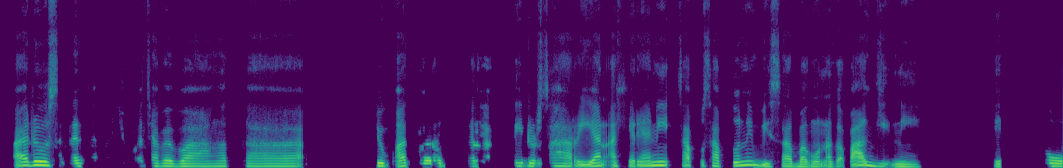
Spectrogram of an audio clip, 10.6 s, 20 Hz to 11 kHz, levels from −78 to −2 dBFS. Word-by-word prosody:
aduh 235 +2 +6
sebenernya 180 +1 -4
capek 185 0 -28
juga - - -20
capek 180 -1 +1
banget, 170 0 -1
Kak. 170 0 -1 0.8
Jumat 185 0 +3
baru 180 0 +1
bisa 170 0 -16 0.4
tidur 190 -2 0
seharian, 170 - +2
akhirnya 95 +1 0
nih, 115 0 +6
Sabtu - - -2
Sabtu 185 +2 -2
nih 250 0 +3
bisa 155 - -2
bangun 150 0 +1
agak 155 - -3
pagi 185 -6 +3
nih, 145 -2 0 0.7
gitu. 190 - -9
175 Hz, 130 wpm, -23 LUFS, 165-185 Hz, 0.8 s, aduh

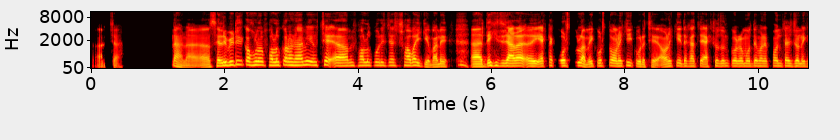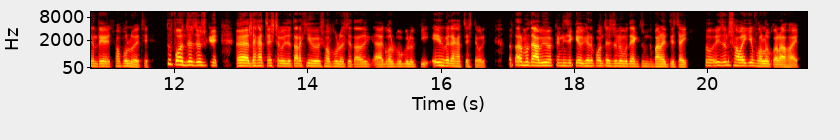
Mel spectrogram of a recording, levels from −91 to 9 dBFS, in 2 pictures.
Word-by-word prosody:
আচ্ছা। - - -12 0.9
না, - - +2
না। - - -6 0.2
আ - - -3 0.2
সেলিব্রিটি 195 +8 +4
কখনো 210 0 +3
ফলো 190 0 +3
করা 205 -1 +3
হয় 195 - +2
না। - - +5
আমি 220 - +1
হচ্ছে 220 +4 -1
এ - - +4
আমি 175 +1 -5
ফলো 180 +1 0
করি 185 -1 -3
যে - - -2 0.2
সবাইকে। 175 -8 +1
মানে 135 +4 0 0.5
আ - - +7 0.2
দেখি 175 +1 +2
যে - - -2
যারা 155 +1 +8 0.2
এই 145 - +5
একটা 175 +4 -6
কোর্স 160 0 +2
করলাম। 155 -7 +1
এই - - -2
কোর্স 160 -1 -5
তো - - -5
অনেকেই 160 +3 -2
করেছে। 125 -3 -4 0.2
অনেকেই 150 +3 -2
দেখা 145 -1 -2
যাচ্ছে 145 - -6
১০০ 130 - -16
জন 155 - -3
করার 150 -1 +1
মধ্যে 150 +1 -2
মানে 145 -1 -2
৫০ 155 0 -1
জন 155 - +1
এখান 145 0 -5
থেকে 140 -1 +3
সফল 145 +1 -2
হয়েছে। 110 -1 -3 0.3
তো - - -7
৫০ 210 -2 +5
জনকে 185 -2 +1 0.4
আ - - +4 0.2
দেখার 165 -1 +2
চেষ্টা 165 -1 -4
করি 150 -1 +1
যে, - - -2
তারা 150 0 +1
কিভাবে 150 -3 +1
সফল 145 0 -3
হয়েছে? 140 +2 -6
তাদের 135 +1 -2 0.2
আ - - +1
গল্পগুলো 135 0 -3
কি? 135 - -9 0.2
এইভাবে 175 -2 +2
দেখার 140 -3 -1
চেষ্টা 125 -3 -9
করি। 100 - -8 0.4
ও - - -12
তার - - +4
মধ্যে 190 -2 +4
আমিও 180 +1 +3
একটু 175 - -10
নিজেকে 170 0 -4
ওখানে 155 0 0
৫০ 155 0 -1
জনের 150 0 -1
মধ্যে 145 -1 +2
একজন 140 +1 -11 0.2
বানাইতে 135 -1 +1
চাই। 115 - 0 0.3
তো - - -7
এজন্য 190 +1 -3
সবাইকে 170 0 +2
ফলো 145 0 +3
করা 120 -2 +3
হয়। 95 -2 -2
155 Hz, 235 wpm, -21 LUFS, 140-180 Hz, 0.9 s, যারা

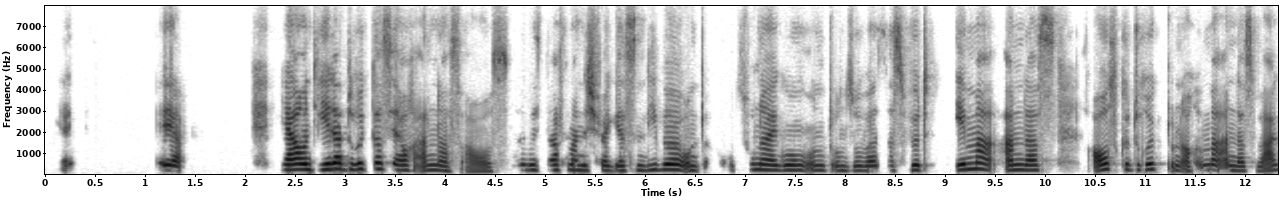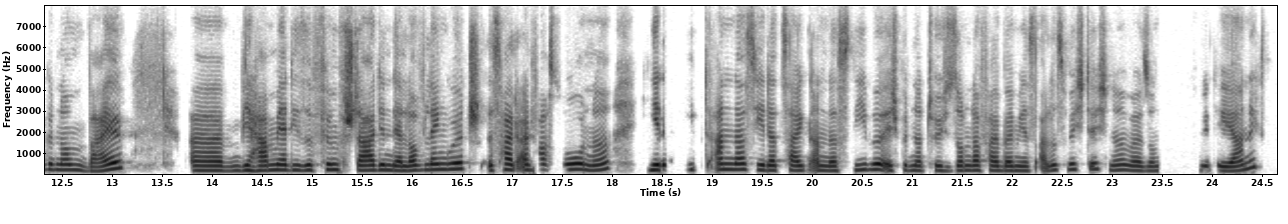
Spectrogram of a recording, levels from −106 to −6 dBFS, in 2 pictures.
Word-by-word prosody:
Äh, - - -5 1.0
ja. 475 - +5 1.0
Ja, 245 +1 +9
und 260 -3 +6
jeder 270 +2 +9
drückt 265 +2 0
das 285 0 +2
ja 245 -4 +3
auch 230 - -2
anders 220 -5 -3
aus, 90 +1 -7
ne, 245 - -5
das 240 - -2
darf 235 0 -1
man 235 -2 -1
nicht 225 - -2
vergessen, 215 0 -3
Liebe 250 +1 +5
und 210 -1 -2 0.2
und - - -18
Zuneigung 235 -2 0
und 225 0 -5
und 210 0 -6
so 210 +1 -5
was, 215 +1 -3
das 215 -1 -11
wird 465 -1 +2 0.3
immer 265 +1 +3
anders 235 -1 +1 0.3
ausgedrückt 255 +1 +1
und - - -4
auch - - -2
immer 475 -1 -2
anders 200 -2 -3
wahrgenommen, 245 -1 -2
weil, 250 - +3 0.7
ähm, 215 -1 -1
wir 225 -2 +1
haben 220 +3 +1
ja 240 - +3
diese 235 0 -2
5 255 0 -2
Stadien 230 +1 +2
der 215 - +2
love 225 +3 -1
language. 265 +3 +1
Ist 225 -2 -4
halt 250 -2 +4
einfach 245 +1 -2
so, 260 +3 +2
ne? 240 +5 -1 0.4
Jeder 240 0 +4 0.2
liebt 260 +1 -10
anders, 260 0 0
jeder 230 -2 0
zeigt 220 -1 -3
anders 210 -1 -3
Liebe. 255 +2 +1
Ich 220 - -2
bin 225 - -4
natürlich 215 -2 -5
Sonderfall, 220 0 -2
bei 210 0 0
mir 205 -1 -3
ist 200 - -11
alles 240 +2 -4
wichtig, 260 +1 -5
ne, 230 +1 -3
weil 210 -2 -2
sonst 200 +1 -7 0.4
geht 425 0 -7
hier 195 -2 -1
gar 215 - 0
nix. 365 +6 -5
235 Hz, 180 wpm, -22 LUFS, 215-255 Hz, 1.0 s, Ja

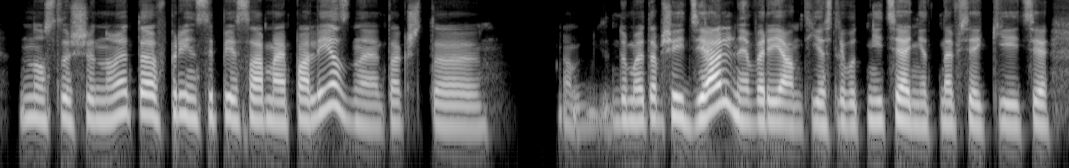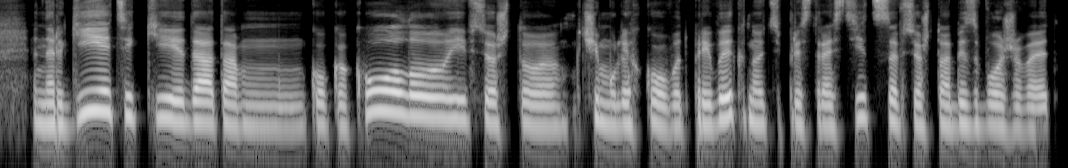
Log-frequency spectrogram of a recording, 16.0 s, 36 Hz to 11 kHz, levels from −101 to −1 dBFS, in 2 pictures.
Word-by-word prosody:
Ну, 200 -2 -3
слушай, 190 0 -3
ну 185 +3 -2
это 225 -1 +3
в 190 - -14
принципе 210 -2 -1
самое 180 -1 +2
полезное, 185 - +1
так 170 +2 -6
что, 155 -2 -4 0.6
ам, 70 - -12
думаю, 180 - -4
это 195 - 0
вообще 195 +2 +3
идеальный 205 - +7
вариант, 170 -3 +2
если 170 0 -3
вот 165 -1 -6
не 180 -1 -2
тянет 170 -3 +2
на 170 -1 0
всякие 165 0 -3
эти 160 0 -1 0.4
энергетики, 200 +3 +1
да, 175 -1 +4
там 150 -2 -5
кока-колу 210 - +2
и 190 -1 0
всё, 175 -1 -2
что 155 -2 -4
к - - -19
чему 170 -4 -3
легко 165 0 -2
вот 155 0 -7
привыкнуть, 175 0 -1
пристраститься, 165 +4 -3
всё, 155 0 -5
что 150 +2 -6
обезвоживает. 150 -2 -4
175 Hz, 145 wpm, -24 LUFS, 155-195 Hz, 0.6 s, идеальный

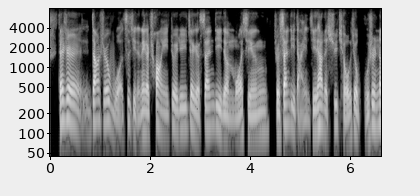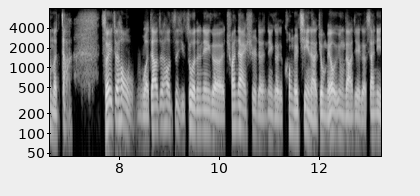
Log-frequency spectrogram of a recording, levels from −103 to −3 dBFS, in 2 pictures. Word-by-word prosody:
但 150 +2 +5
是 150 -8 0
当 150 +2 +5
时 150 +1 -1
我 155 - -4
自 155 - -5
己 105 -5 -5
的 - - -6
那 115 - +1
个 110 - +4
创 110 - +2
意， 100 - -6
对 115 - -2
于 125 +1 -4
这 130 0 0
个 105 - 0
3D 130 -1 -1
的 95 -2 +2
模 85 +4 -1
型 100 +4 -3
就 105 - 0
是 - - +1
3D 140 -4 -3
打 - - -3
印 80 - -9
机， 115 +6 -2
它 135 +1 +5
的 - - -3
需 140 - -3
求 135 - -1
就 - - 0
不 95 - -6
是 140 +5 0
那 145 +2 +2
么 105 -4 +1
大。 - - +1 0.6
所 - - +6
以 160 - +1
最 160 0 +1
后 130 - -1 0.2
我 95 -1 +1
到 130 +1 +5
最 140 +1 -6
后 140 -1 -2
自 135 +3 -11
己 95 - -13
做 130 +5 +1
的 115 - -4
那 115 -1 0
个 90 -4 +1
穿 135 0 -1
戴 135 -5 +4
式 110 0 -6
的 90 - -3
那 100 0 -7
个 90 -2 -3
控 135 -3 -7
制 110 - +2
器 - - +3
呢， - - +1
就 100 - 0
没 90 - -1
有 110 -3 +4
用 105 -3 -6
到 95 -1 +2
这 95 -2 -3
个 - - -3
3D 100 -1 -1
115 Hz, 310 characters per minute, -25 LUFS, 100-135 Hz, 0.6 s, 所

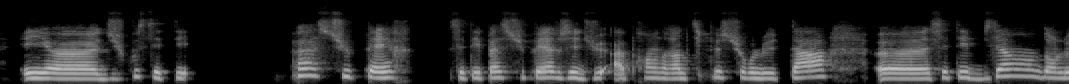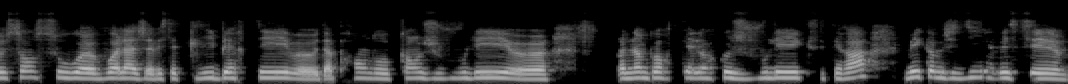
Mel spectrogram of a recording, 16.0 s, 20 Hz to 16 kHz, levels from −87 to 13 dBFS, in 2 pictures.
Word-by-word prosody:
et 205 +1 +5
heu, 190 -1 +6
du 185 +1 -8
coup 265 - -7
c'était 220 -5 -3 0.7
pas 300 0 +1
super, 255 -5 +1 0.7
pas 225 0 +2
super. 225 0 -1
J'ai 220 0 +1
dû 205 +2 -2
apprendre 215 -2 -3
un 200 - +2
petit 200 - -16
peu 235 - -5
sur 225 -2 -3
le 200 0 0
tas, 235 +6 +2 0.4
heu, 195 0 +7
c'était 230 +3 -2
bien 275 +9 -1
dans 230 -2 -1
le 215 0 0
sens 235 +2 -7
où, 220 -1 +1
heu, 200 -1 +6
voilà, 210 +1 +3
j'avais 190 - -2
cette 200 +1 -7
liberté, 220 +1 0
heu, 90 - +1
d'apprendre 195 - -3
quand 215 0 -4
je 200 -1 -8
voulais, 215 +2 0
heu, 180 -2 +4 0.6
à 200 - +3
n'importe 215 +1 0
quelle 220 -2 -2
heure 210 0 -4
que 225 - +4
je 190 -2 -6
voulais 220 +1 +2
et 220 - -9
cetera, 205 +6 -1 0.3
mais 235 +3 +3
comme 235 -2 +1
j'ai 205 -1 -5
dit, 230 +4 -5
il - - -6
y - - -9
avait 215 +1 +2
ces 195 -4 0
215 Hz, 200 wpm, -23 LUFS, 200-225 Hz, 0.7 s, heu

